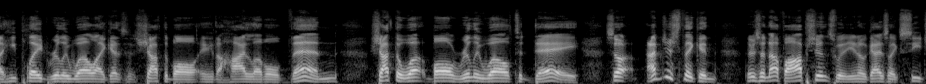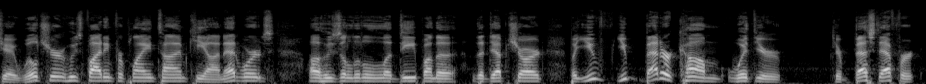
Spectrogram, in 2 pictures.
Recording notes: Tailgate Tuesday live from Chick-Fil-A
